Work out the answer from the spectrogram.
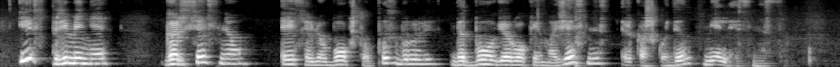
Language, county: Lithuanian, Tauragė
